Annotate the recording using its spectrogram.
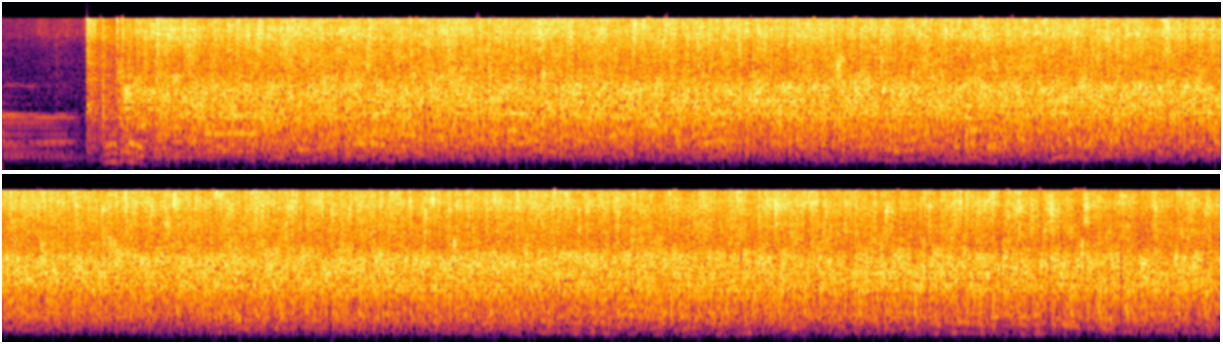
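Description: Audience applauding after the last sung note fades, the applause starting suddenly about a second in and carrying on steadily.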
